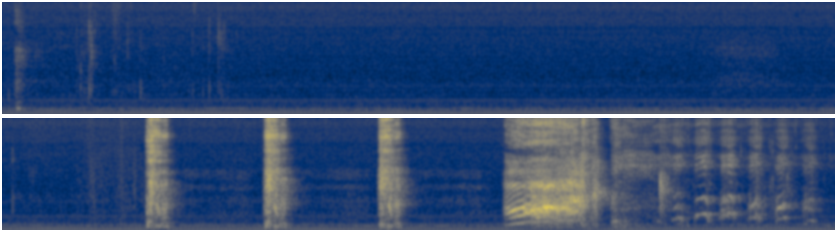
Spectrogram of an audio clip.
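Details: Dog coughing: three short, sharp cough bursts about a second apart, then a longer harsh bout and a few small snorts.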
